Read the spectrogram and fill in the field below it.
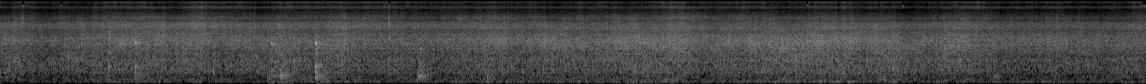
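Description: Chicken and vegetable samosa filling with mayonnaise and chopped coriander frying in a pan, a dense, even hiss of sizzling with occasional faint stirring clicks, steady and close for the whole stretch.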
